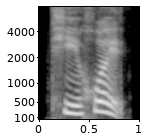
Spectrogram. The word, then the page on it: 体会: tǐ huì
